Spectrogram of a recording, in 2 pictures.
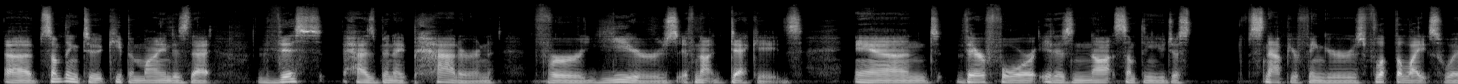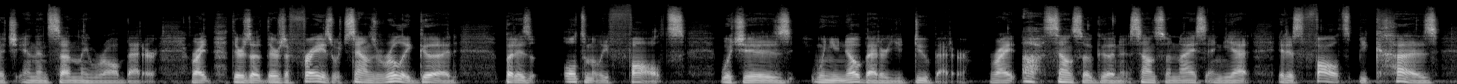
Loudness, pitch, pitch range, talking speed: -19 LUFS, 90 Hz, 85-95 Hz, 165 wpm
